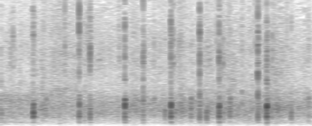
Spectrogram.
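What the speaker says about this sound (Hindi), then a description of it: "ताली बजाओ तो दिल खोल के बजाओ, ऐसा लगे कि ताली बज रही।" A small crowd claps at a youth conclave in Indore. The claps come sparse and uneven, as scattered distinct strikes rather than a full ovation, and they are fairly quiet and close.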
